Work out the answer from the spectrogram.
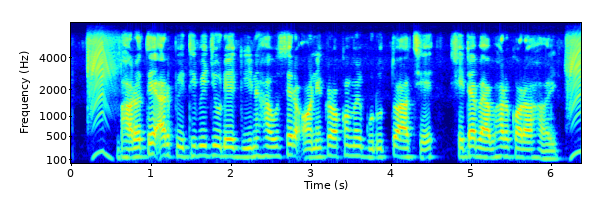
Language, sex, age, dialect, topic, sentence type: Bengali, male, 25-30, Northern/Varendri, agriculture, statement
